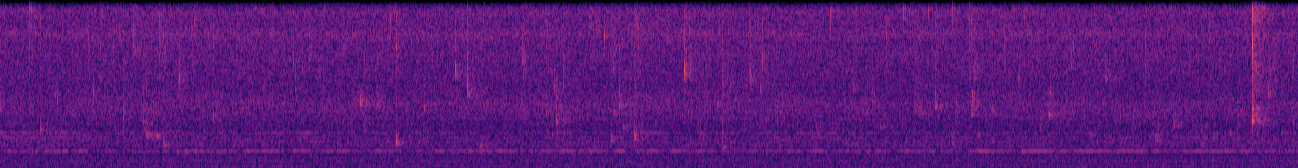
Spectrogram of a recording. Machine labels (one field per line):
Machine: pump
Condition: normal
